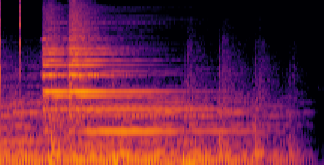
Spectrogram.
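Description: Subscribe-button sound effect: a click, then a bright bell chime that rings and fades away over about a second and a half, over background music.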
